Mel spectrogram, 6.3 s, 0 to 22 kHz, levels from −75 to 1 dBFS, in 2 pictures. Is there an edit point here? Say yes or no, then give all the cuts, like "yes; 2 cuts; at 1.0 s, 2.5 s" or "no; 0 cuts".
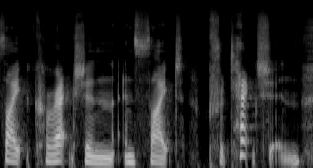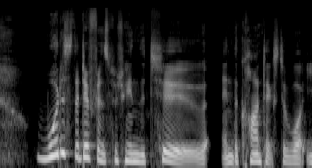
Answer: no; 0 cuts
